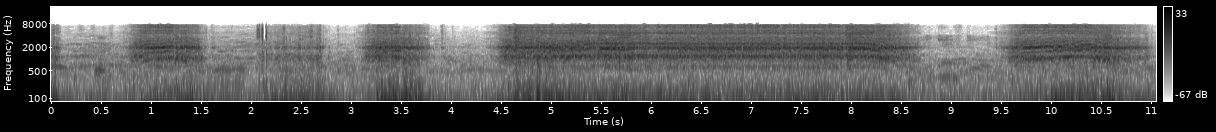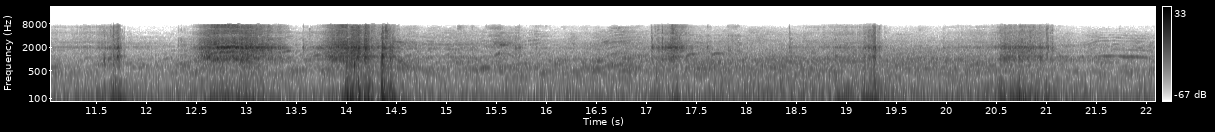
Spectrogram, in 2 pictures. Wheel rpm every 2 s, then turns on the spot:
40, 30, 100, 160, 50, 50, 30, 20, 10, 10, 10.
0-2 20-22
